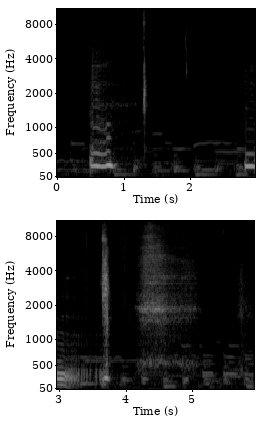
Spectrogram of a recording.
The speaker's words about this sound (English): I'm going to kiss you without crying or snotting or anything. I'm just going to... I love you. I didn't say I wasn't going to sniff.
